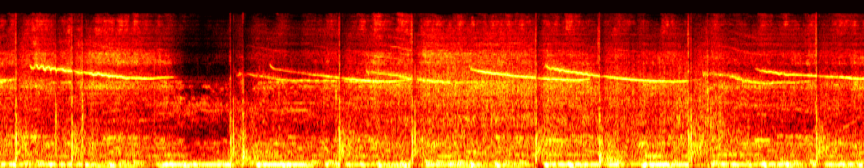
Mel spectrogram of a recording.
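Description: Fireworks display: a dense run of shell bursts, bangs and crackling. Over it a high whistle falls in pitch again and again, about once a second.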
